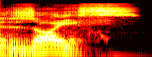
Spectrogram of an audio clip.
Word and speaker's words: Seuss: he eventually stuck with Seuss his mother's maiden name and his own middle name albeit one that was originally pronounced something closer to zoy nice uh the doctor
